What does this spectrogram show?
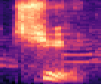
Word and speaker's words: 去: and the verb 去，去 All right, so that's Q-U, 4th tone, right? 对 Chu.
